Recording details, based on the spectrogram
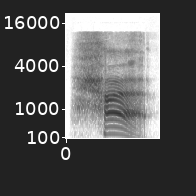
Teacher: হা উচ্চারিত হওয়ার সময় তার একটু সংকুচিত জায়গা আছে, এই জন্যই তার সাউন্ডের মধ্যে কিছুটা ওই যে ফিস ফিস সাউন্ড পাওয়া যায়।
